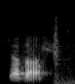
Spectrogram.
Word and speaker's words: Jarrar: My first name is spelled R-A-E-D, Raed, and the last name is J-A-R-R-A-R, Jarar.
